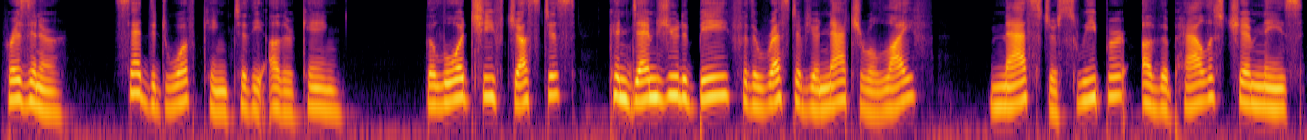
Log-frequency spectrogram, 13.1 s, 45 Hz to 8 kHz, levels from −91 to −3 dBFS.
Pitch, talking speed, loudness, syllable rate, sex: 175 Hz, 140 wpm, -19 LUFS, 4.1 syllables/s, female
